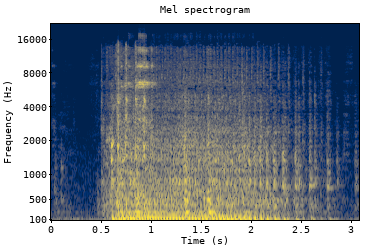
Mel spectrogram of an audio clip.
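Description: Small two-stroke fires and runs rough for about two seconds on choke, then fades out; fuel starvation from a restricted supply.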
